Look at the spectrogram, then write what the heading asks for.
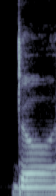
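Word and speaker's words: doh: So the first note is called do, as in D-O-H, do.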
